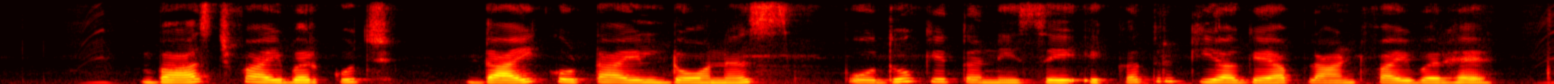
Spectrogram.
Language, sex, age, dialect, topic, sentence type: Hindi, female, 25-30, Hindustani Malvi Khadi Boli, agriculture, statement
